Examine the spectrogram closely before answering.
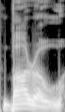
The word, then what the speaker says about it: borrow: El verbo tomar prestado en el presente de inglés es borrow. La primera O se pronuncia como una A profunda y suena como borrow. Borrow.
